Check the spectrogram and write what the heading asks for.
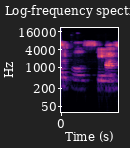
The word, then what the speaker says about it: Sapolsky: All right, so Sharon said that her husband and her watched 3 of Robert Sapolsky, is that how you pronounce his last name on the podcast? Sapolsky, yes.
